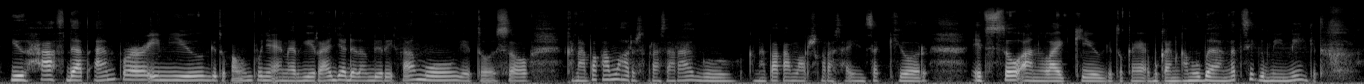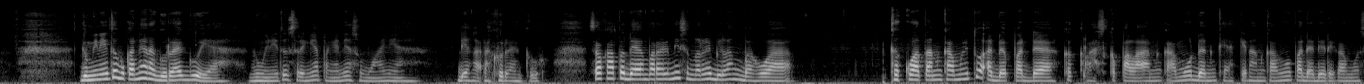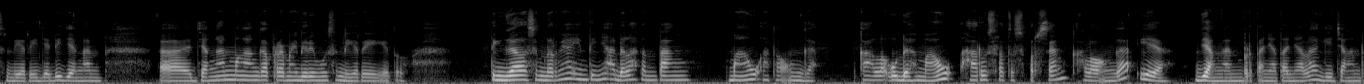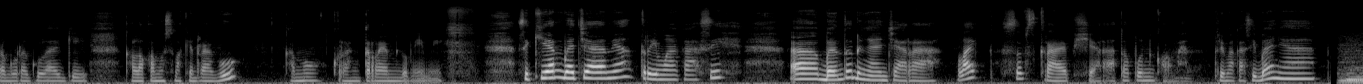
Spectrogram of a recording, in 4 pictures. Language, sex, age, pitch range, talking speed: Indonesian, female, 20-39, 165-210 Hz, 145 wpm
